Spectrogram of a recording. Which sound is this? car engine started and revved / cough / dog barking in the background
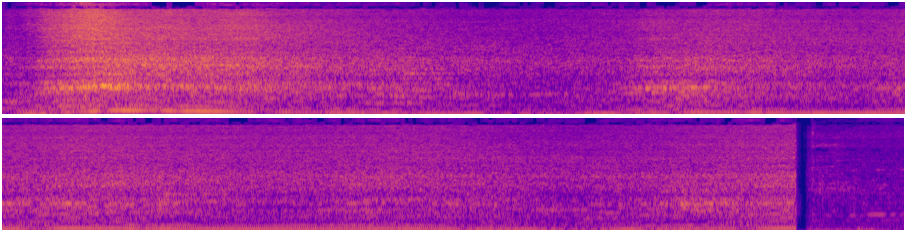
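car engine started and revved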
